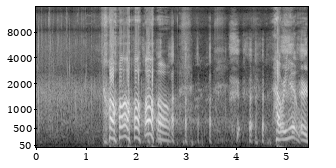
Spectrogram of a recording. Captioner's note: man laughing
